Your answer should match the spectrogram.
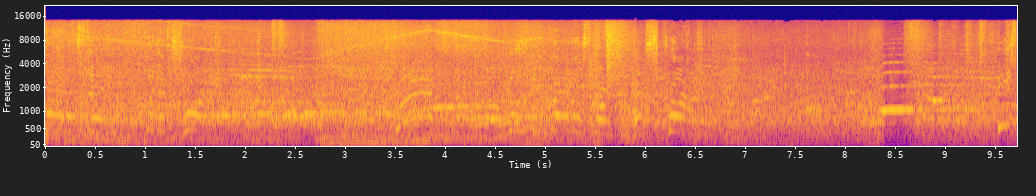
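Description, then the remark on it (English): A heavy truck with Stone Cold Steve Austin in its cab rumbles, with loud hissing bursts of air brakes over a dense, noisy background; muffled voices seem mixed in. “Stone Cold Steve Austin in the cab of that truck.”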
